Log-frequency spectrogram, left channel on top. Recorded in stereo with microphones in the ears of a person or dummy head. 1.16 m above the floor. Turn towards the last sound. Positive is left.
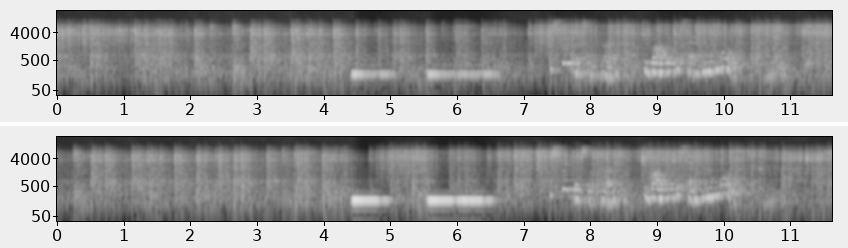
turn(degrees=-45)  # may be behind; listen again after turning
